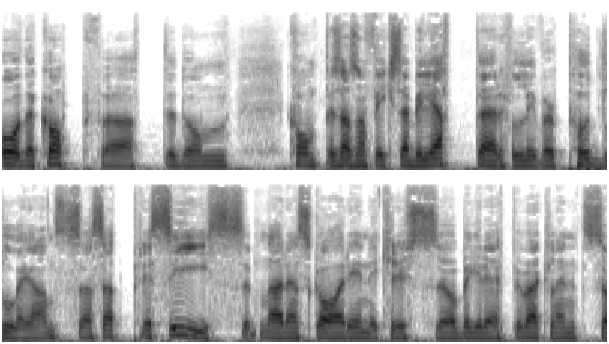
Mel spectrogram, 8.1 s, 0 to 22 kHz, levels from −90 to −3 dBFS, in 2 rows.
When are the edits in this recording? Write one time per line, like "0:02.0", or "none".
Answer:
0:03.4
0:05.7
